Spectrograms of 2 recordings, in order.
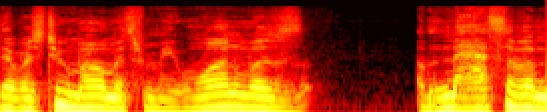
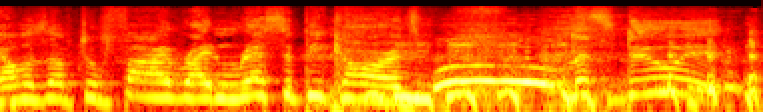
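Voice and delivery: mock very high, giddy, swooping, excited whoop; 12 semitones higher, 4 dB louder than usual. Replaying own past words at a seven am culinary class: imitating own past excitement. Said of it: "Why are you so excited?".

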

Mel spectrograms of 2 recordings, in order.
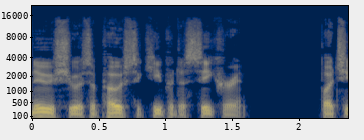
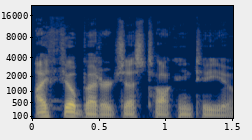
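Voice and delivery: ordinary delivery

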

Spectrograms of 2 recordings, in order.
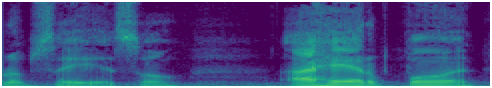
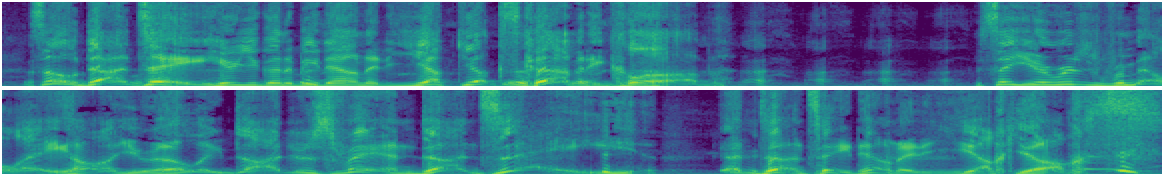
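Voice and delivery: loud, booming radio announcer voice. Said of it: "I'm about to use this radio voice".

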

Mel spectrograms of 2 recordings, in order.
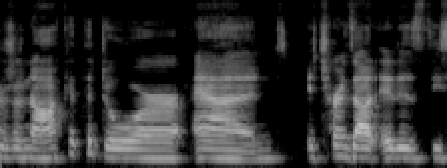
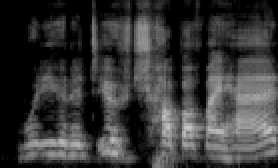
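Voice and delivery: mock-joking tone, faster; 3 semitones higher than usual. Retelling what a woman said to a man who hates being told no: retelling a joking remark. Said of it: "she kind of jokingly goes".

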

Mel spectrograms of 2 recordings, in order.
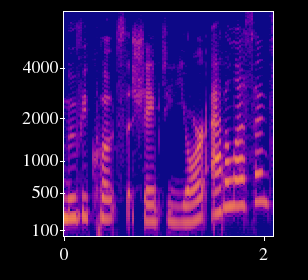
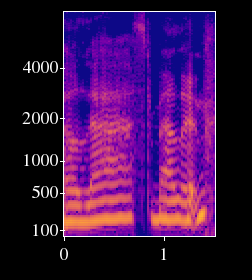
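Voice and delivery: silly, put-on cartoon dodo bird voice; 5 dB louder than usual. Retelling a family story, one of the dodo birds speaks, dodo bird accent. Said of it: "I wasn't going to do the accent, but I did".

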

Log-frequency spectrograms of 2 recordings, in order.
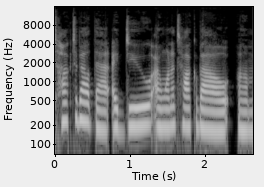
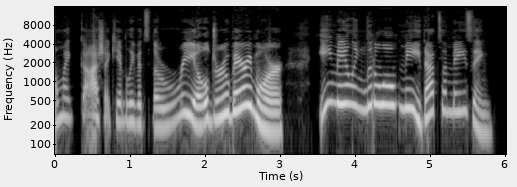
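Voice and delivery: put-on heavy sarcasm, high and swooping; 8 semitones higher than usual. Retelling a reply to an email scammer, heavily sarcastic. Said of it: "heavily sarcastic".

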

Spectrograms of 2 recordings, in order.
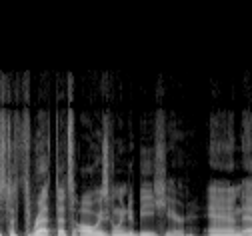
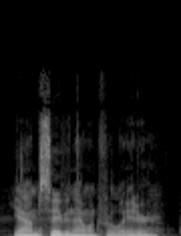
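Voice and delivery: creepy deadpan delivery in character, quieter; 7 dB quieter than usual. Answering in character with a creepy stare: creepy in-character line. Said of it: "no blinking stared when he said that".

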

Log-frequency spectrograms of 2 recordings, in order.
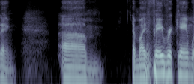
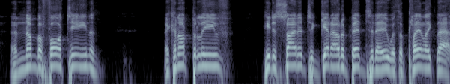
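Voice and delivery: very high, put-on British commentator voice with British accent; 10 semitones higher than usual. Imitating a British announcer calling a play: British announcer accent. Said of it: "In their British accent".

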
